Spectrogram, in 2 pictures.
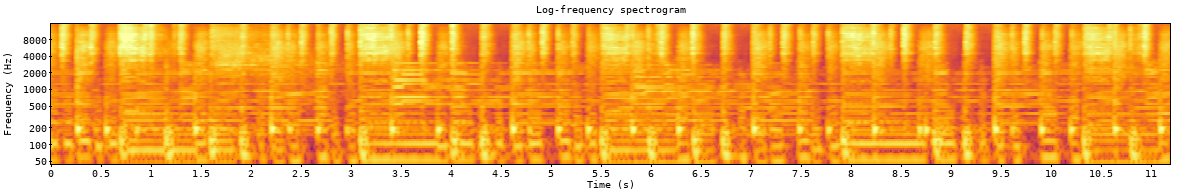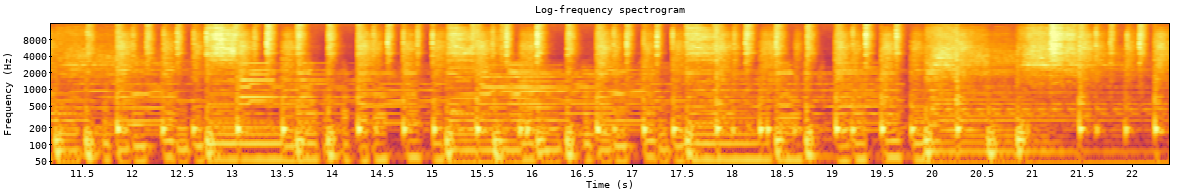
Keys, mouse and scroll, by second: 0.3 click, 0.5 middle click, 1.0-3.0 drag, 3.0 middle click, 3.4 click, 4.3 middle click, 4.5-6.1 drag, 6.1 middle click, 6.5-8.0 drag, 8.0 middle click, 8.3 click, 8.5 middle click, 8.7 click, 9.3 middle click, 9.7 click, 10.3 middle click, 10.6 click, 11.5 middle click, 12.1 click, 12.5 middle click, 13.1-14.8 drag, 14.8 middle click, 14.9 scroll down 1, 15.1 shift+middle click, 15.6-17.0 drag, 17.0-19.2 shift+middle drag, 19.2 click, 19.5 middle click, 20.4 click, 21.1-22.3 drag.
